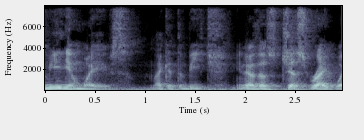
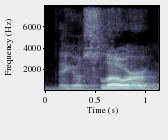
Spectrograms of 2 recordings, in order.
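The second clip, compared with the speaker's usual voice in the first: ordinary talk, nothing marked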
